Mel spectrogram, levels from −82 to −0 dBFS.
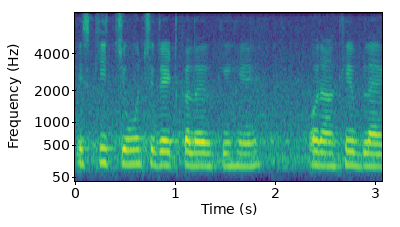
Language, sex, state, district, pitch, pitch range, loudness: Hindi, female, Uttar Pradesh, Lucknow, 200 Hz, 185-220 Hz, -14 LUFS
